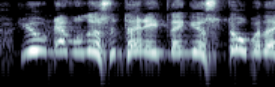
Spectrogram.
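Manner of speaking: put-on high, angry, scolding-toned Italian accent. Retelling what the speaker's father used to say when angry, Victor's Italian accent. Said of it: "in his Italian accent".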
